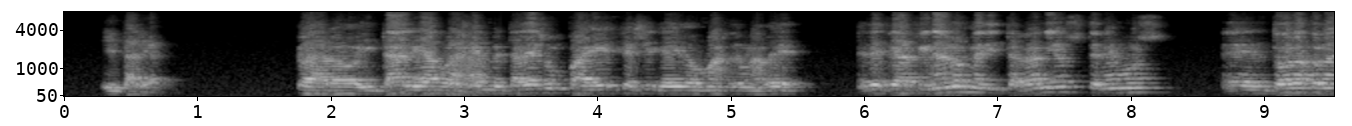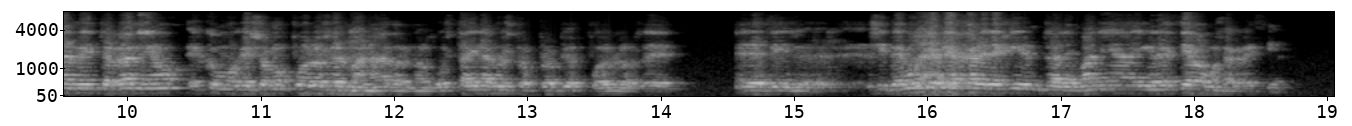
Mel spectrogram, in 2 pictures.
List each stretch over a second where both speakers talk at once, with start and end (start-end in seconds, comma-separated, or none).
none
